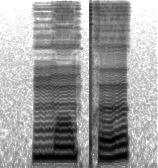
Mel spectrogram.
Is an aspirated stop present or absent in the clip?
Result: present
